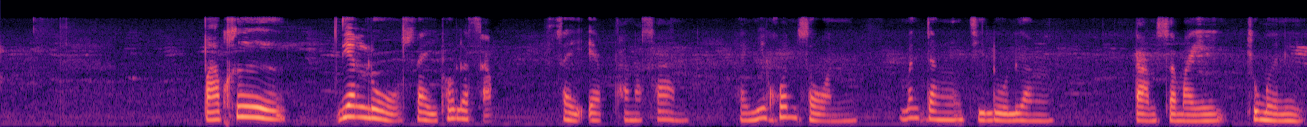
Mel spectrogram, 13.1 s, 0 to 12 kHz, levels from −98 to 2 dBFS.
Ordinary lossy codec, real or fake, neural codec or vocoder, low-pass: none; real; none; 7.2 kHz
